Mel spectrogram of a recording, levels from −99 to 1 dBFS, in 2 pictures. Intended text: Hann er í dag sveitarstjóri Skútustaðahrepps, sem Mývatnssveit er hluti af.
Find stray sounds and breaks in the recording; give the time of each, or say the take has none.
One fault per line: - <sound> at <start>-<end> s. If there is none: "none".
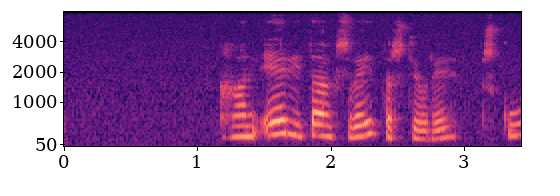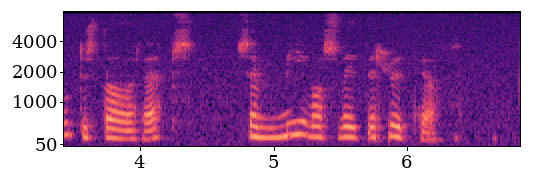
none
